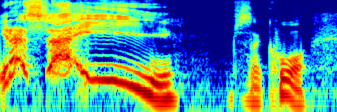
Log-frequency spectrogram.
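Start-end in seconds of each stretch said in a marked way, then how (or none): 0.0-1.3 squeaky, very high-pitched voice. Retelling a story, imitating a man saying irasshai: very high-pitched irasshai. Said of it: "he had a really high pitched voice. So he's like".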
